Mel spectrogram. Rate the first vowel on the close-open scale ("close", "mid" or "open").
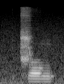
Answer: mid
